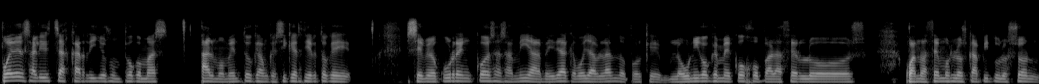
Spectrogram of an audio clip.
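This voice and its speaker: A man at a very fast pace in a monotone, flat intonation, the sound dry and close with no echo and a quiet background. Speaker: podcast host. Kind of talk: solo podcast monologue. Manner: occasionally stumbling over words.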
